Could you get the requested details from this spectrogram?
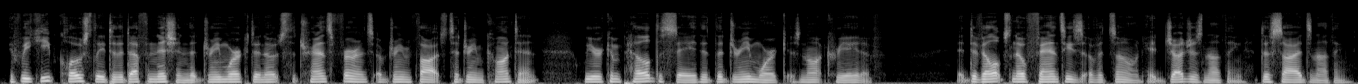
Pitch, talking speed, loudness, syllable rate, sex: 115 Hz, 190 wpm, -19 LUFS, 5.5 syllables/s, male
